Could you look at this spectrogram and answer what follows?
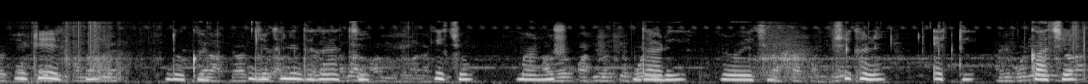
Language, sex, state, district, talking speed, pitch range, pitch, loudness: Bengali, female, West Bengal, North 24 Parganas, 70 wpm, 180-240 Hz, 225 Hz, -19 LUFS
